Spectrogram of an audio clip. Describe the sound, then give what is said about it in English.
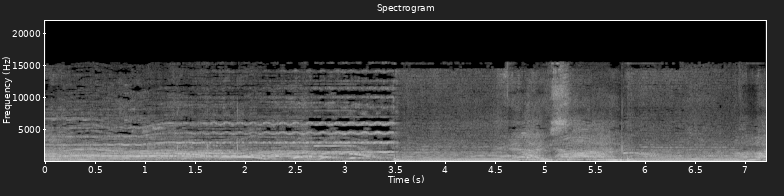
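A huge concert crowd at a singer's first live show screams the song's lyrics back at him, a dense, loud wall of many voices with rising, wavering tones for the whole stretch. “As I sang the first lyrics to the song and everyone was just screaming it back at me, like I almost was like speechless.”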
